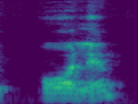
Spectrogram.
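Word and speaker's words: pole: do say tadali for please we do say paul which is pronounced or which is spelled as a Paul P O L E for sorry.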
